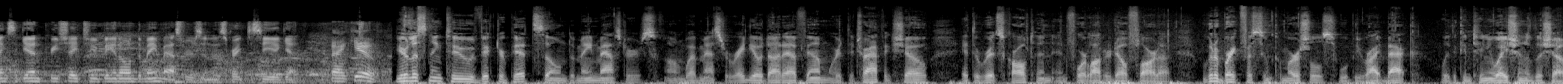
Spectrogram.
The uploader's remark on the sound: On location at the TRAFFIC conference in Fort Lauderdale 2011. Segments of a live domain auction.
